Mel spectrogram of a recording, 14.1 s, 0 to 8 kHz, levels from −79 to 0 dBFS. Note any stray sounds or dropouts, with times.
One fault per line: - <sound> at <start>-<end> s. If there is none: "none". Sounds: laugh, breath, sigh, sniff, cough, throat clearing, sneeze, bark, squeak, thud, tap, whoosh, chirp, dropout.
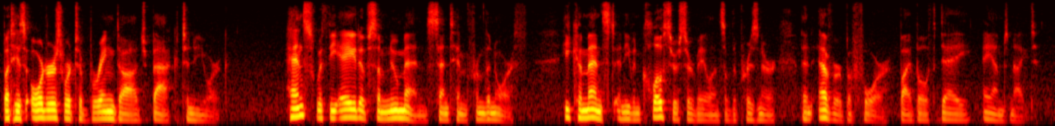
none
